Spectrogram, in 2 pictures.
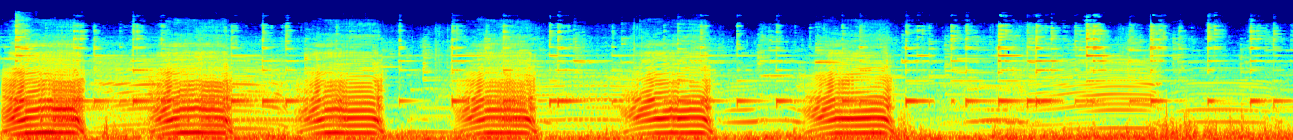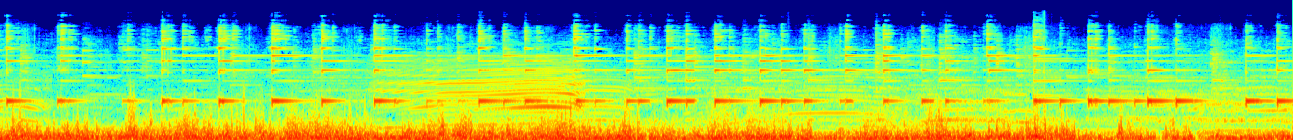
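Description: Cows mooing in short calls that rise and fall in pitch, about one a second for the first seven seconds, then quieter, scattered calls. Cowbells clank and ring throughout.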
